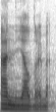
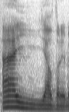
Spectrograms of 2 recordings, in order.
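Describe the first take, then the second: First: The n sound is kept before the y. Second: The n sound merges into the following y. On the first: The speaker calls it wrong. "نمیشه ان یضربه" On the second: The speaker calls it right. "نون میشه یا، میشه ای یضربه"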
